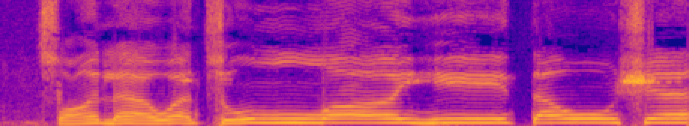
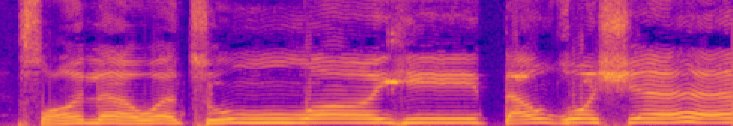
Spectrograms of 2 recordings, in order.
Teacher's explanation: Tag jangan terlalu dipantulkan. Disamarkan dikit.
